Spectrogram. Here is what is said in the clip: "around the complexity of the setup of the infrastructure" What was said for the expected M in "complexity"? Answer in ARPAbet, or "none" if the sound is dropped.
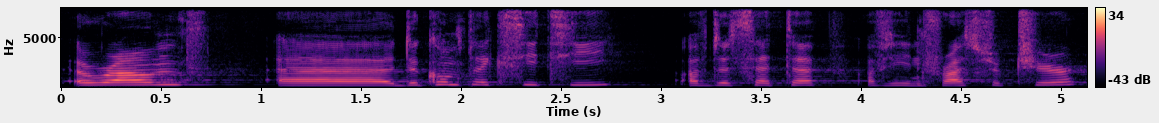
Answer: M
